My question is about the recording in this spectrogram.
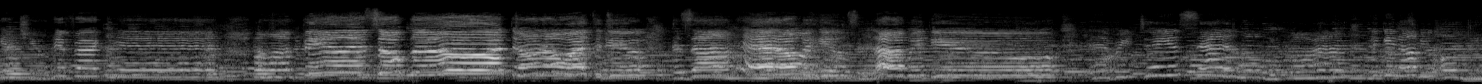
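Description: Two women singing a song together in unaccompanied-sounding voices over piano accompaniment, the melody held and sliding through long sung notes.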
